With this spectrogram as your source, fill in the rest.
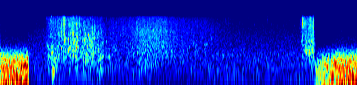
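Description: Water splashes softly as a swimmer paddles at the surface.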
